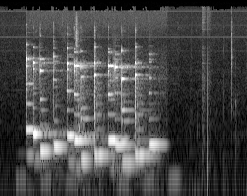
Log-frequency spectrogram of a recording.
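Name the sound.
phone ringing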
